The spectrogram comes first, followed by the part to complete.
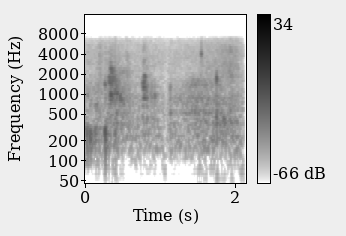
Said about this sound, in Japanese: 泣いてるぞ、猫が。猫泣いてるね。隣の部屋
